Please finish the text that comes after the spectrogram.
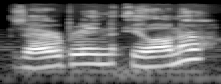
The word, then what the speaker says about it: Zarin Ilana: right if it helps the pronunciation is Zarin Ilana that's the full name I thought it was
